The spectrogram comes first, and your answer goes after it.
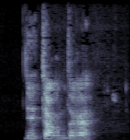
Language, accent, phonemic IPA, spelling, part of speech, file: French, Canada, /de.tɔʁ.dʁɛ/, détordrais, verb, LL-Q150 (fra)-détordrais.wav
- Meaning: first/second-person singular conditional of détordre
